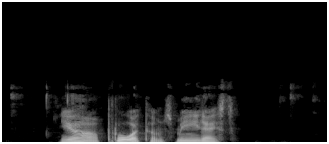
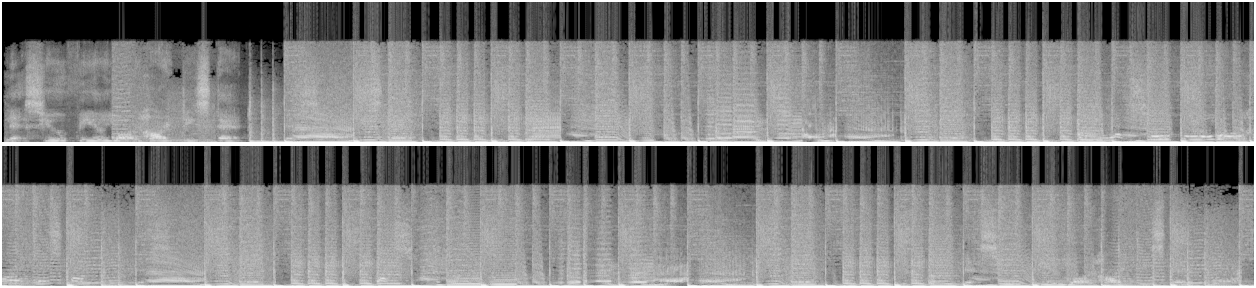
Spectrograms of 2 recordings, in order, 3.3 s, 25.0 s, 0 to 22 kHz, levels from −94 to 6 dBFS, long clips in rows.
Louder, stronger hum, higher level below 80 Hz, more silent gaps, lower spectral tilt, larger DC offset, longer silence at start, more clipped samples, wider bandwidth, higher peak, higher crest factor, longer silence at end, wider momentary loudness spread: second, -27 LUFS vs -8 LUFS; neither; second, -66 dBFS vs -10 dBFS; neither; first, -6.5 dB/octave vs -3.5 dB/octave; neither; first, 0.6 s vs 0 s; second, under 0.1% vs 0.9%; second, 9.2 kHz vs 16.5 kHz; second, -4 dBFS vs 0 dBFS; first, 24 dB vs 8 dB; first, 1.05 s vs 0 s; first, 11 LU vs 4 LU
